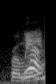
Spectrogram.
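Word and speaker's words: Romijn: Is that how you say her name? Romaine Lettuce? Romaine? Yeah, Rebecca Romaine.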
